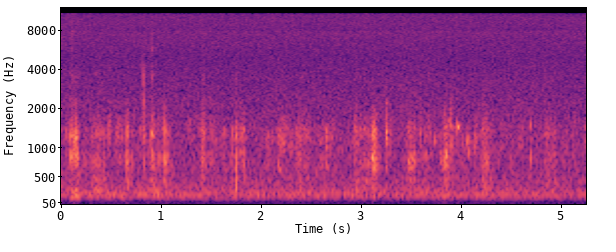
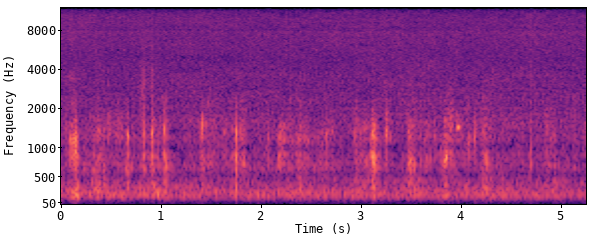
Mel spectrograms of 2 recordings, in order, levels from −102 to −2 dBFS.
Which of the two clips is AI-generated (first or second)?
second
